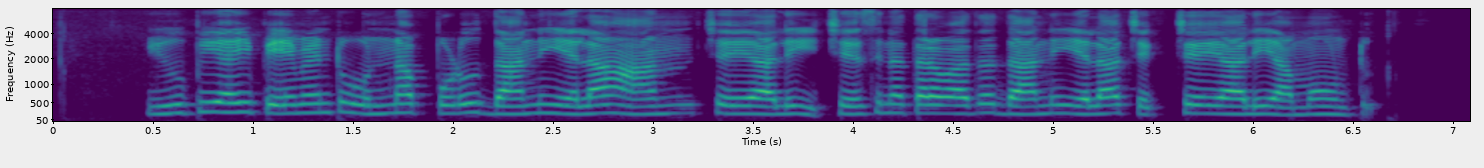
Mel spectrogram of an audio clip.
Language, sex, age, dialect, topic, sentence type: Telugu, female, 31-35, Telangana, banking, question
